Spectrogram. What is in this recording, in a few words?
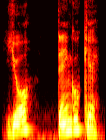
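Spanish, male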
